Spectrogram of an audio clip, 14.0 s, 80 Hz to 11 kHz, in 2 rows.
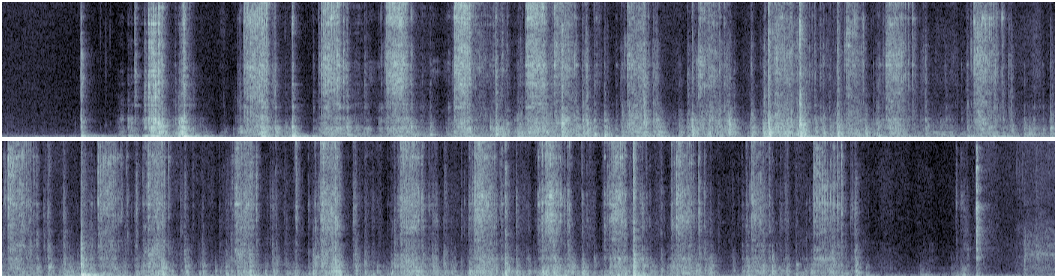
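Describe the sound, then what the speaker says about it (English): A 13mm socket wrench drives bolts into the clutch assembly of a Samsung washer, giving a busy run of rasping, clicking ratchet strokes and metallic rubbing, close up and fairly loud, with short pauses between bursts. "going to use our 13mm socket to put these back in"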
